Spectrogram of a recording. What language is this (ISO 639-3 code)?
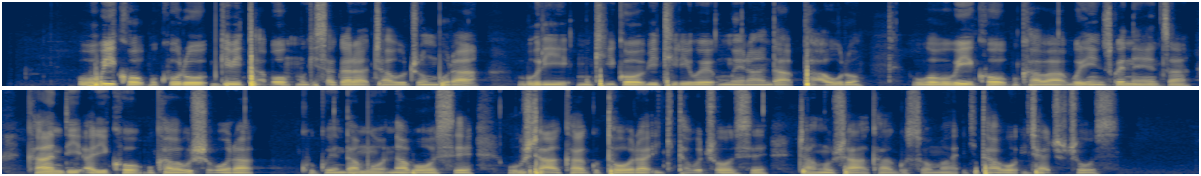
run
